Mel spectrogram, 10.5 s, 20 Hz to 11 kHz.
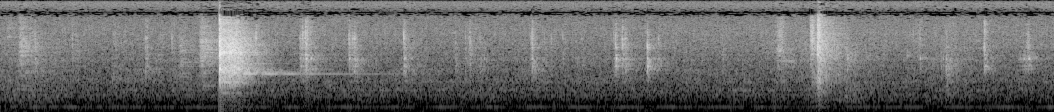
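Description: A 1/8-inch 27 NPT thread tap being turned by hand in a drilled hole in the Duramax exhaust manifold, chasing the threads and clearing metal shavings: irregular metal-on-metal clicks and ticks, a few a second. The loudest click comes about two seconds in, with a short ring after it, and there is another strong click near the end.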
